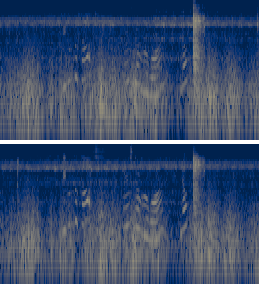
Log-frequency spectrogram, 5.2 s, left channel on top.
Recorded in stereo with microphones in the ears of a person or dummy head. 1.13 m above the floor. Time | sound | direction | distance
1.2 | a woman speaking | 85° right | ?
3.9 | breaking glass | 25° left (ahead or behind) | ?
